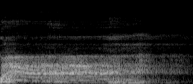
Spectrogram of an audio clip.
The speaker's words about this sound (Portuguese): Segundos depois, o Gil aparece atrás da montanha nevada. O rugido do Gil chega a todos os lados da pequena vila.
